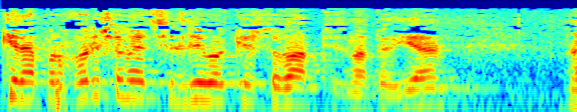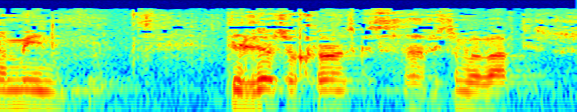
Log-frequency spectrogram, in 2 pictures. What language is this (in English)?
Greek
